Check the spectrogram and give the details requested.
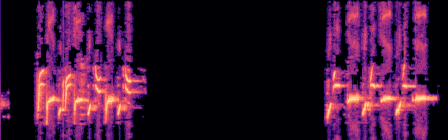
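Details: European goldfinch of the Moroccan Ouidani style, singing for chicks to learn: two fast phrases of liquid, chattering twitters, the second ending in ringing, drawn-out high notes.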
